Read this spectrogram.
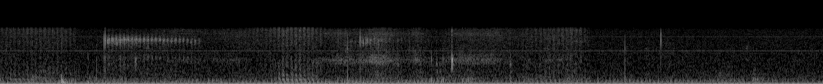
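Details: A cat purring steadily, with a faint high-pitched whistling wheeze mixed in.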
